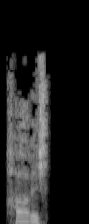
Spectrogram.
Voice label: "haarig", German; adjectives

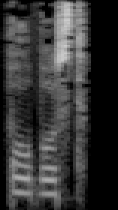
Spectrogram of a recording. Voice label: "robust", German; adjectives

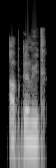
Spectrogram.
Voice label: "abgemüht", German; adjectives

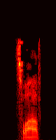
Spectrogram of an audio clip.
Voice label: "suave", English; adjectives

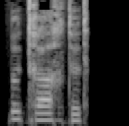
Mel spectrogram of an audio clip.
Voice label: "betrachtet", German; adjectives

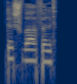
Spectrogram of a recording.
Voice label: "geschwafelt", German; adjectives

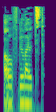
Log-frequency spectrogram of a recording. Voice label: "aufgereizt", German; adjectives

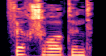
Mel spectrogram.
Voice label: "verschrottend", German; adjectives

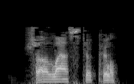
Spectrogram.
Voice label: "scholastical", English; adjectives

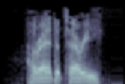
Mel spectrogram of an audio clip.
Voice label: "hereditary", English; adjectives

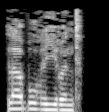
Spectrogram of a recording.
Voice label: "laborierend", German; adjectives

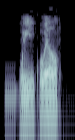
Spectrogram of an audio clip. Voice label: "weak-willed", English; adjectives

